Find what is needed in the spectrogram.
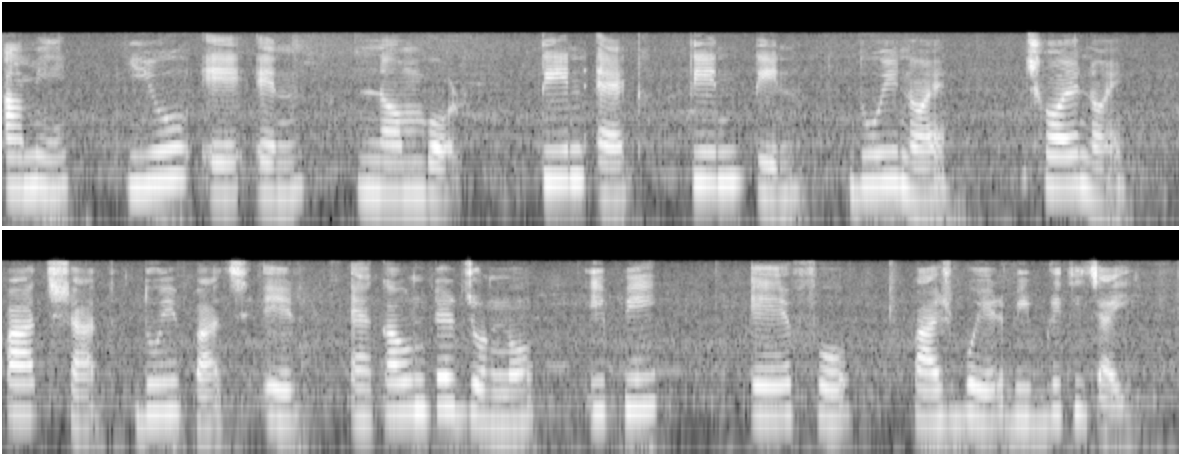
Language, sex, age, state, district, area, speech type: Bengali, female, 18-30, West Bengal, Alipurduar, rural, read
